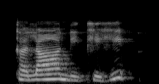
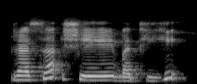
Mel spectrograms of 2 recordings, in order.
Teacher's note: In Rasashevadhihi we have Dha as the Mahaprana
